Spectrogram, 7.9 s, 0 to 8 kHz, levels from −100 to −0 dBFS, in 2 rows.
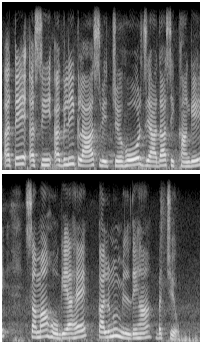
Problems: background sounds at intervals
